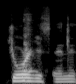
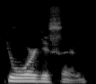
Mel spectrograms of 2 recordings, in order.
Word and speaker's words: Jorgensen: Their poor kid is going to be going around pronouncing their name wrong, thinking that it's Jorgensen. No, it's Jorgensen.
